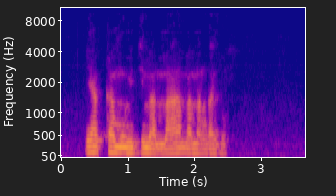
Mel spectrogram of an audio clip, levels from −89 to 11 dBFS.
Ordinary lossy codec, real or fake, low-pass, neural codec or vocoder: AAC, 64 kbps; fake; 9.9 kHz; codec, 24 kHz, 3 kbps, HILCodec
